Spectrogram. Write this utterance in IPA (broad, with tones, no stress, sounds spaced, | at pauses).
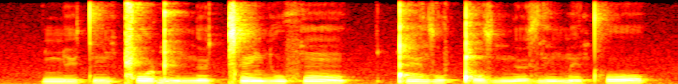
ɲ y˧˩ t ĩ˧˩ ǁ o˥ ɖ ĩ˩˧ n ø˧˩ ǀ ẽ˥ ʎ u˥˧ f õ˥˧ | ǃ ẽ˥˧ z u˧ ǃ o˧˩ z n̪ ø˩˧ z ĩ˩˧ m ẽ˩˧ t̪ʰ o˥˧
